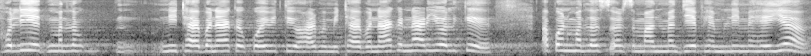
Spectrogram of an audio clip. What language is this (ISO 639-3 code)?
mai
